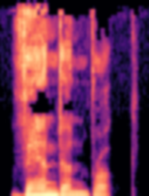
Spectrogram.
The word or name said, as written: vandenbroek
